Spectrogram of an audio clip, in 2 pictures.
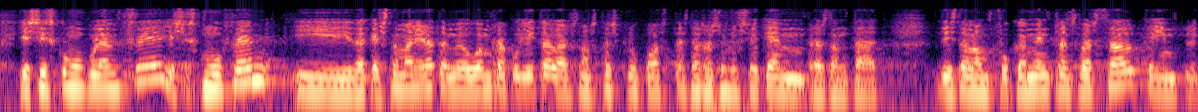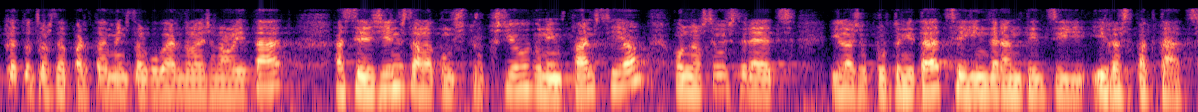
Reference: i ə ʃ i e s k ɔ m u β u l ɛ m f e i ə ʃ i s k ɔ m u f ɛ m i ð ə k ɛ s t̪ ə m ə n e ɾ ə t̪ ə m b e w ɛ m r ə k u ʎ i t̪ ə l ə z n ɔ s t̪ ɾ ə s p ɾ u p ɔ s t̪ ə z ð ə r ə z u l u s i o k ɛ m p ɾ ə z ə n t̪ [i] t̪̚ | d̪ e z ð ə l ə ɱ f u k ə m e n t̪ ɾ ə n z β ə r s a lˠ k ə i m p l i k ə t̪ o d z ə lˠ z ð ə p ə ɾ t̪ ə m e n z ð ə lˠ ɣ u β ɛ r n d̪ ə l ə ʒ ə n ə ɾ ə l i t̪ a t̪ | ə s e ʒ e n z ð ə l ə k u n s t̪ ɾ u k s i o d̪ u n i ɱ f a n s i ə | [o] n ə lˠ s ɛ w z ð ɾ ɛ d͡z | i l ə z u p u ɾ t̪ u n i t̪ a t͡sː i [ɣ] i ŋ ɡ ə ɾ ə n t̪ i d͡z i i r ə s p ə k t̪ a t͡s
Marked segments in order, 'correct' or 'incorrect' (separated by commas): incorrect, correct, correct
